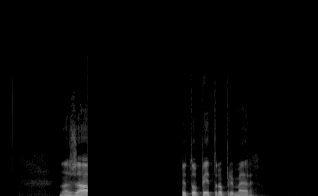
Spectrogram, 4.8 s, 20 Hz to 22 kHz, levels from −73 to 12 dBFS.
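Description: An audio dropout to silence runs from 1.30 to 2.74 s in this speech clip, about 1.43 s of dead silence with no room tone, likely from the input being lost while recording continued.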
